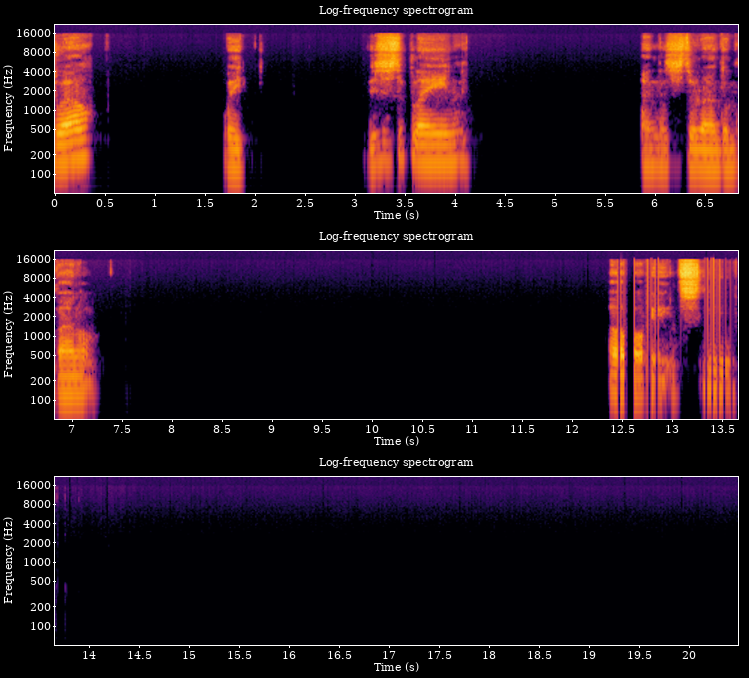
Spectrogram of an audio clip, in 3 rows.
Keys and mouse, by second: 2.3 g, 4.0 click, 4.5 g, 5.9 click, 6.2 g, 7.4 z, 9.3 z, 10.7-11.2 middle drag, 12.5 shift+middle drag, 13.6 z, 15.0 right click, 15.4 h, 15.8-16.1 middle drag, 16.2 shift+middle drag, 16.6 z, 19.3-19.8 middle drag.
